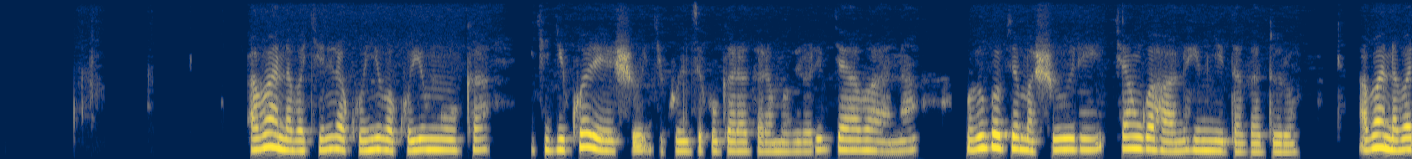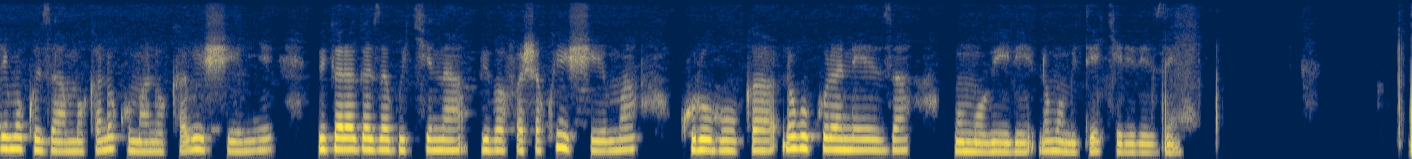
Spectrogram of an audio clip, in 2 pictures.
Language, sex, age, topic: Kinyarwanda, female, 25-35, education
